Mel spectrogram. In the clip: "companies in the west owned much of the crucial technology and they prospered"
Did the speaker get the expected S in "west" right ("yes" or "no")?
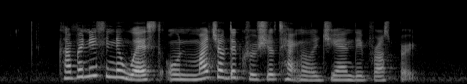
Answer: yes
